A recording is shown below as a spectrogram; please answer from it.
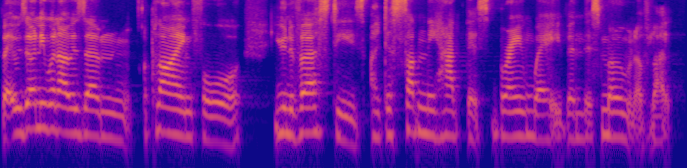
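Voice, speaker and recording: A woman with a London accent chatting casually as an interview guest, telling stories in an animated, slangy way and acting out quoted asides. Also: fairly low pitch, moderate pace. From London, England.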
